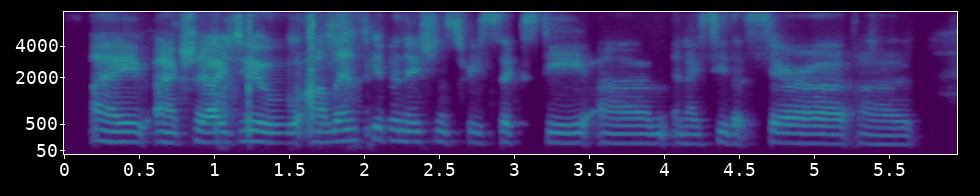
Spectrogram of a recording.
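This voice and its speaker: Against a quiet background, a woman with a Canadian accent speaks at a fairly low pitch and a fairly slow pace in a dark, mellow tone with monotone, flat intonation. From Niagara region and Buffalo. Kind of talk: Q&A after a talk.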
